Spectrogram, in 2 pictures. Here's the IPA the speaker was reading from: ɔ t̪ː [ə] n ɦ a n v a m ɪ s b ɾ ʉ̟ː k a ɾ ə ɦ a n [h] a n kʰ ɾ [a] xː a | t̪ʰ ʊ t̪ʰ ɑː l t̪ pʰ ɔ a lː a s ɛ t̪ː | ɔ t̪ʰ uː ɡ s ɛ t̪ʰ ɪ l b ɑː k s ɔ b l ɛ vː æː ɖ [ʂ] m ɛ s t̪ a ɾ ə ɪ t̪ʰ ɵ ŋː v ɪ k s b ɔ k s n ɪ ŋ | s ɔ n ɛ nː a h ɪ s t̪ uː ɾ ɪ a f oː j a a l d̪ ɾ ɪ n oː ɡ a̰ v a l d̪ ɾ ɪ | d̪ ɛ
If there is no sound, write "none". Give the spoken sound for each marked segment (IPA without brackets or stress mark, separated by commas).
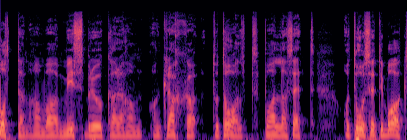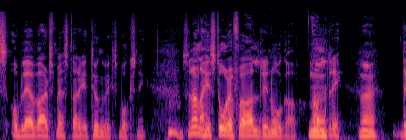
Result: ə, h, a, ʂ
